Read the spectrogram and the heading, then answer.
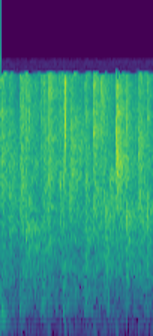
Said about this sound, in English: Well, then give him a hand clap of praise if you're excited.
